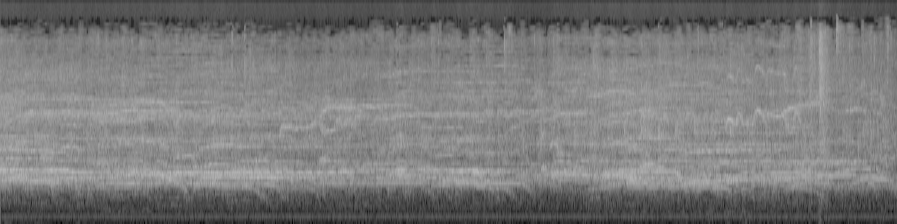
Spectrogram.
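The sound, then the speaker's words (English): A large crowd yells and cheers for one more, without pause, a dense, steady roar of many voices with scattered whoops rising above it, holding at a loud, even level throughout. “You're going to have to yell louder than that if you want one more.”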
